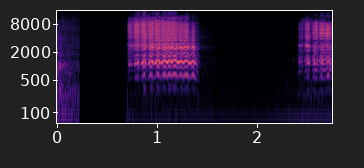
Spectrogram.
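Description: A sheep gives two wavering, nasal bleats, each under a second long, about a second apart; the second is cut off at the end.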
